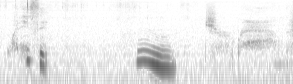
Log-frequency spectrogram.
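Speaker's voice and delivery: very soft, secretive whisper; whispered hint. Shown as a demonstration. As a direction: whisper the answer as a clue. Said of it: "If you need to whisper it".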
